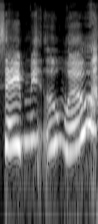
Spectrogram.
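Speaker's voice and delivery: put-on very high, babyish, cutesy uwu baby voice. Joking with friends about how he sounds, a speaker puts on a baby voice. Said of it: "He sounds like baby".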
